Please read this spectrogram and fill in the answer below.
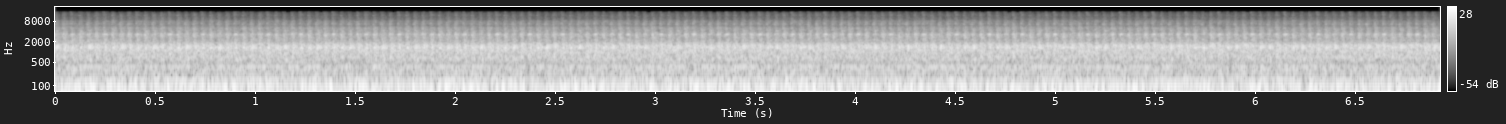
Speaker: that's how it should be awesome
